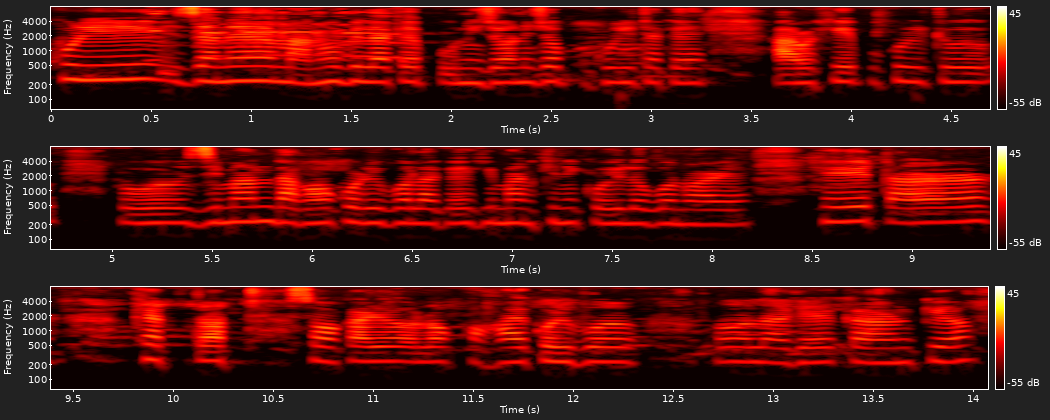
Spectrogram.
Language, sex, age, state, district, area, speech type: Assamese, female, 45-60, Assam, Morigaon, rural, spontaneous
